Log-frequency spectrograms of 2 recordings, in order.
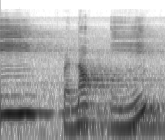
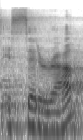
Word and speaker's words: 一: of dancing or exercise etc and you go like now e in this case is pronounced the first tone the eurasian tone this one the year right 1995.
